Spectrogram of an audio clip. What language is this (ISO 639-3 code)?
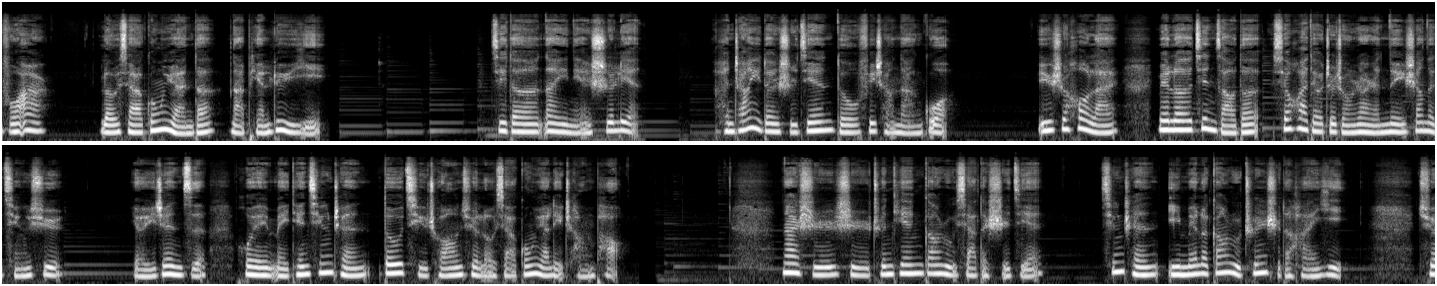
zho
